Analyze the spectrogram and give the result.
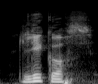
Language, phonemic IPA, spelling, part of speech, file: French, /e.kɔʁs/, écorce, noun / verb, Fr-écorce.ogg
- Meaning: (noun) 1. bark (of a tree) 2. peel (of certain fruits) 3. crust (of the Earth); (verb) inflection of écorcer: first/third-person singular present indicative/subjunctive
